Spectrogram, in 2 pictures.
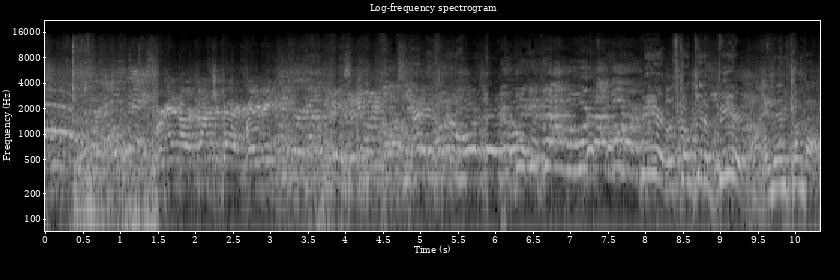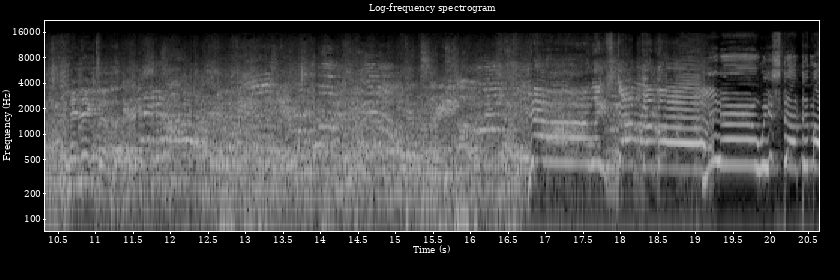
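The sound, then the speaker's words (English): A loud crowd shouts and yells at the police for about twenty seconds, many overlapping voices rising in agitated cries, with a few higher-pitched voices cutting through near the end. “Yeah, they're yelling at the cops.”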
